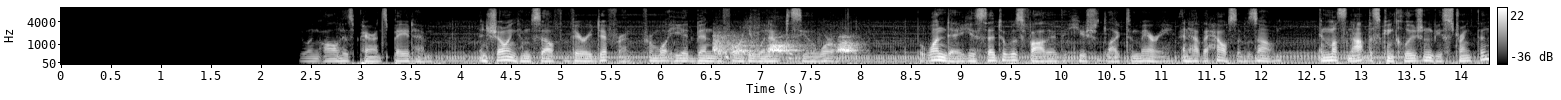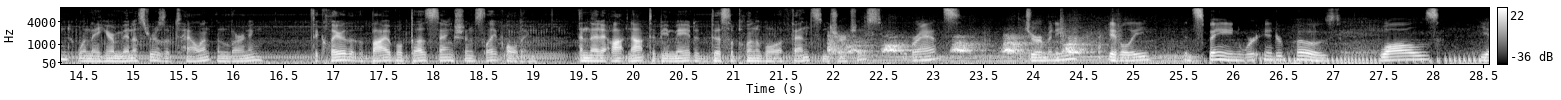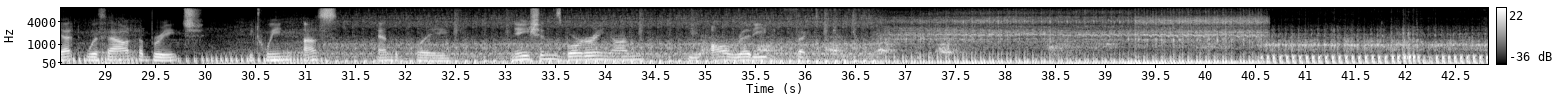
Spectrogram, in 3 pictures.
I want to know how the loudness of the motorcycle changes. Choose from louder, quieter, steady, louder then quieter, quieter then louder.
louder.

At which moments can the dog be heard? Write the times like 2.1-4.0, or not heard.
6.5-8.1, 21.9-24.9, 35.0-37.7.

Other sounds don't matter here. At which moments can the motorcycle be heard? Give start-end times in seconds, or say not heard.
3.5-42.7.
